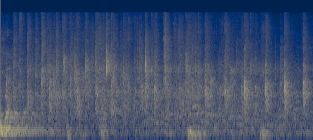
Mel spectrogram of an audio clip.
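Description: Voices with a steady run of sharp taps, about three a second.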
